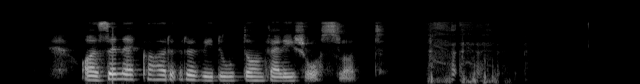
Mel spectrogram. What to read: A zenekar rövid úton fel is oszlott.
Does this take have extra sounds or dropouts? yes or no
yes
